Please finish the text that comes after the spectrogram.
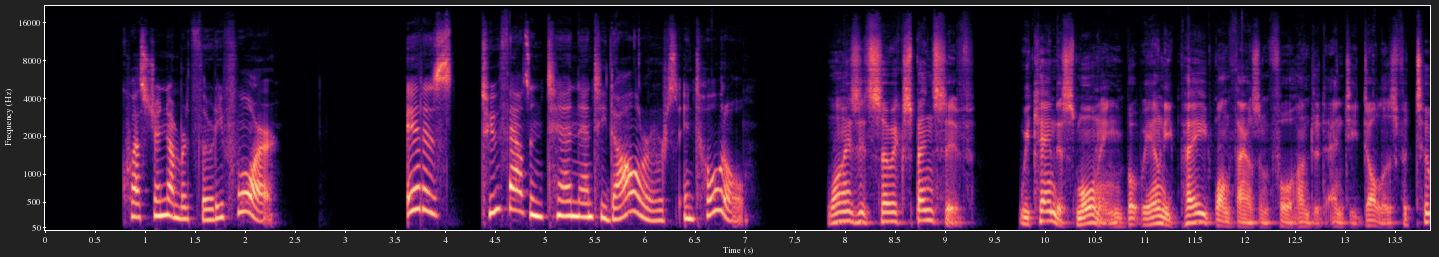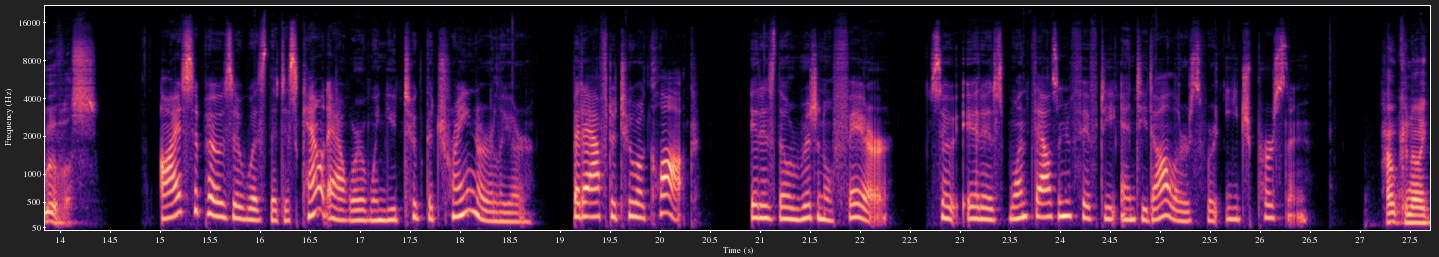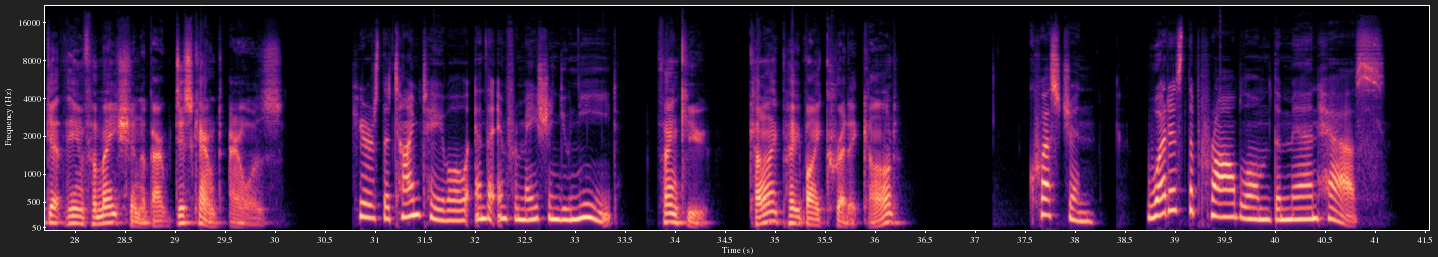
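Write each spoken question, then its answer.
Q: Question: What is the problem the man has?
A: The train fare is higher than he expected because it is no longer the discount hour.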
